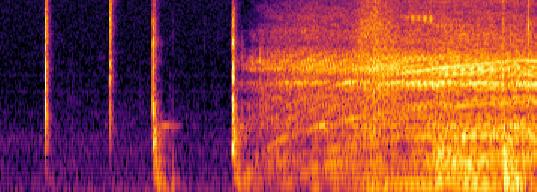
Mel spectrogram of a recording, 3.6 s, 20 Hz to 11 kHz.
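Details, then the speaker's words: 1991 Vauxhall Astra van that sat about 10 years in a field: four sharp clicks, then the starter motor whirs up freely to a rising hum, but the solenoid won't throw the drive; later bench-beaten and cleaned. "the motor rebate works but when you attempt to throwing the solenoid foreign"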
